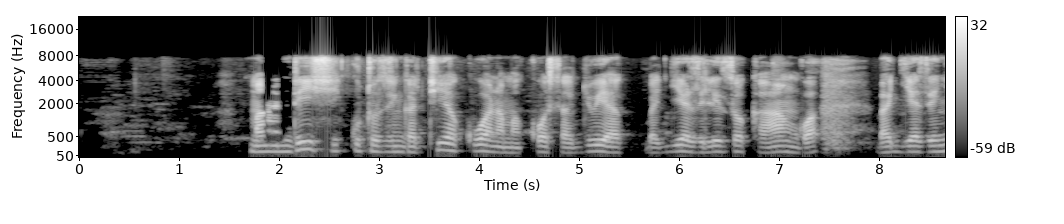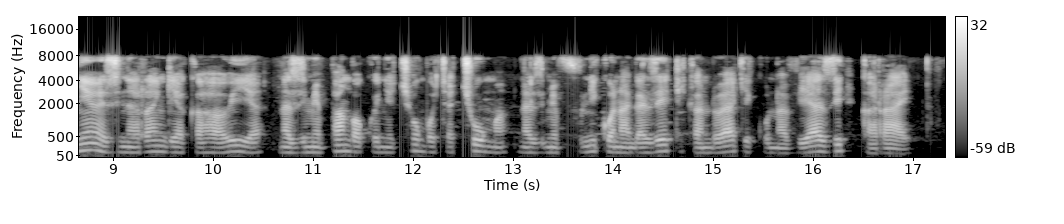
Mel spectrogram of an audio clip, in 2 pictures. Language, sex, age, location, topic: Swahili, male, 18-24, Mombasa, agriculture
